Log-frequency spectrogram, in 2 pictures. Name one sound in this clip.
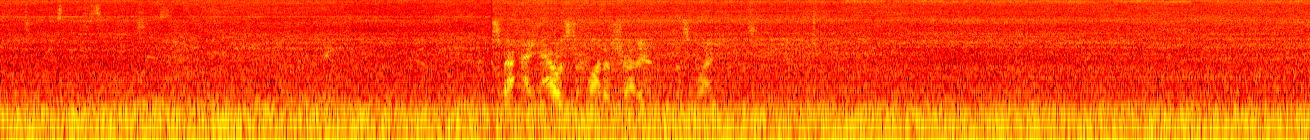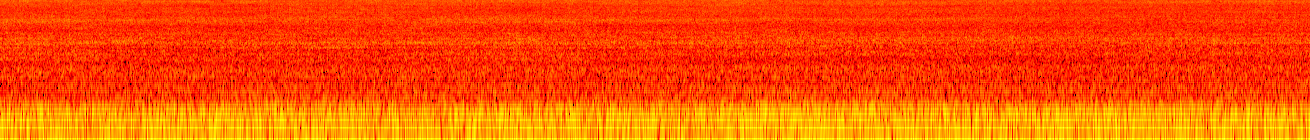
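A light aircraft's piston engine drones, heard from inside the cabin.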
